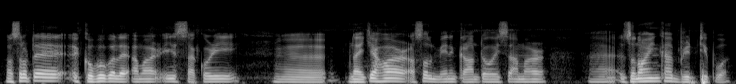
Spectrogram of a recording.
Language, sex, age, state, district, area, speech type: Assamese, male, 45-60, Assam, Darrang, rural, spontaneous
